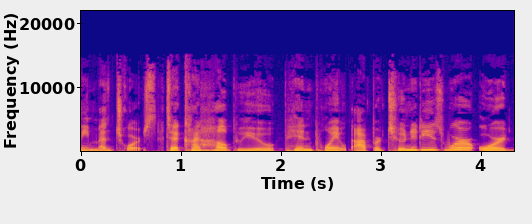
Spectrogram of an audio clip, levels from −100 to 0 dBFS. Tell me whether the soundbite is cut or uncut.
cut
